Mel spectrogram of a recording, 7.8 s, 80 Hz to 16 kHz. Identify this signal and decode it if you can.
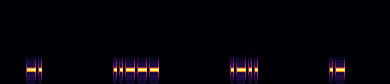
Morse code, heard as a keyed tone, about 20 wpm, spaced as for 5 wpm, 700 Hz. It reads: N2LA
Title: USA Call Signs - 4 Characters - 8x Character Spacing - 20wpm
